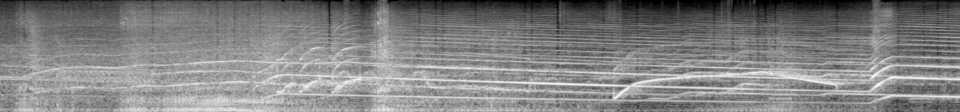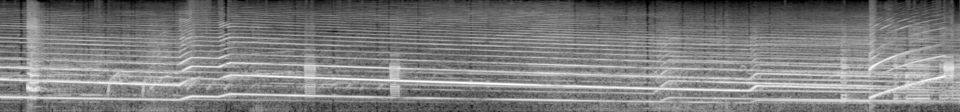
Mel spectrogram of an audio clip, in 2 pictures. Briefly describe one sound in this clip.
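Several sirens wail together, rising and falling, loud and close.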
